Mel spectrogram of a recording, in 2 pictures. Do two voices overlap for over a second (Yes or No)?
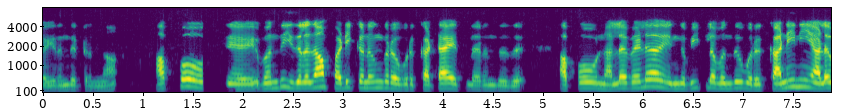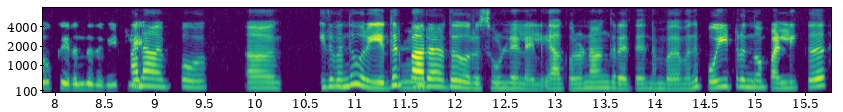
No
